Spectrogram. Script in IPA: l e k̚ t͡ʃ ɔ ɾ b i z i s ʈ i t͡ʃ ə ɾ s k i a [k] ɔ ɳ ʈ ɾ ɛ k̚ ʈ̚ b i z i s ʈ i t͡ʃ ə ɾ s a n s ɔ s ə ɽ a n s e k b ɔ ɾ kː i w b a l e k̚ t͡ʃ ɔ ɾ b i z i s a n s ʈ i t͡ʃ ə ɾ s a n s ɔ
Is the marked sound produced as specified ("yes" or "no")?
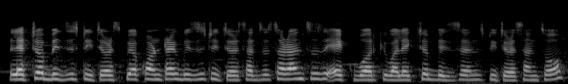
yes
